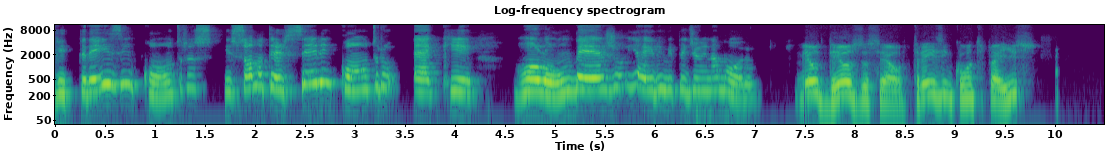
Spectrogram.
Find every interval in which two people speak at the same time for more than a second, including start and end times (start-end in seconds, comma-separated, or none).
none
